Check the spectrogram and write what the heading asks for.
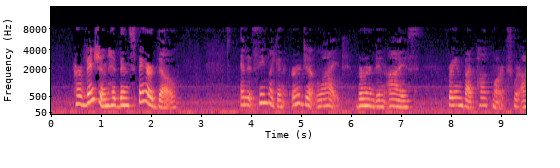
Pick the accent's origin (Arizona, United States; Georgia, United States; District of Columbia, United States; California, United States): Arizona, United States; Tucson; I'm from Tucson, Arizona.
